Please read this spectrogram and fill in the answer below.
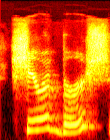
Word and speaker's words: Sheera Bursch: alright hey everybody crystal stokes here with shira bursh am i saying it right yes ah thank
